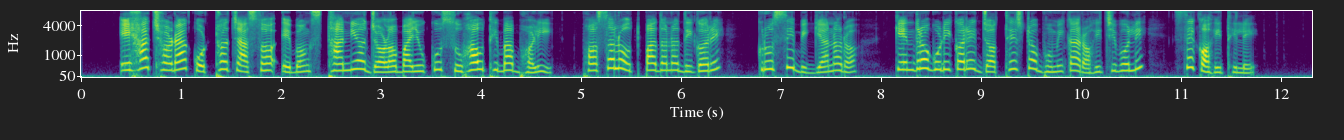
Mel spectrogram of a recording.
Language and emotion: Odia, neutral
